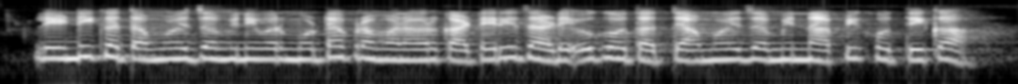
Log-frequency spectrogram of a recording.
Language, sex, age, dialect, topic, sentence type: Marathi, female, 25-30, Northern Konkan, agriculture, question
